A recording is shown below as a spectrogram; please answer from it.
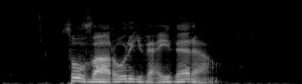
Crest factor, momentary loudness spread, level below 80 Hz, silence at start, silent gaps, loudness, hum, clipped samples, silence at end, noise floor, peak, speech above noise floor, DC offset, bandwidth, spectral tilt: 18 dB; 8 LU; -56 dBFS; 0.65 s; none; -26 LUFS; none; under 0.1%; 0.9 s; -66 dBFS; -10 dBFS; 40 dB; under 0.1%; 10.5 kHz; -7 dB/octave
